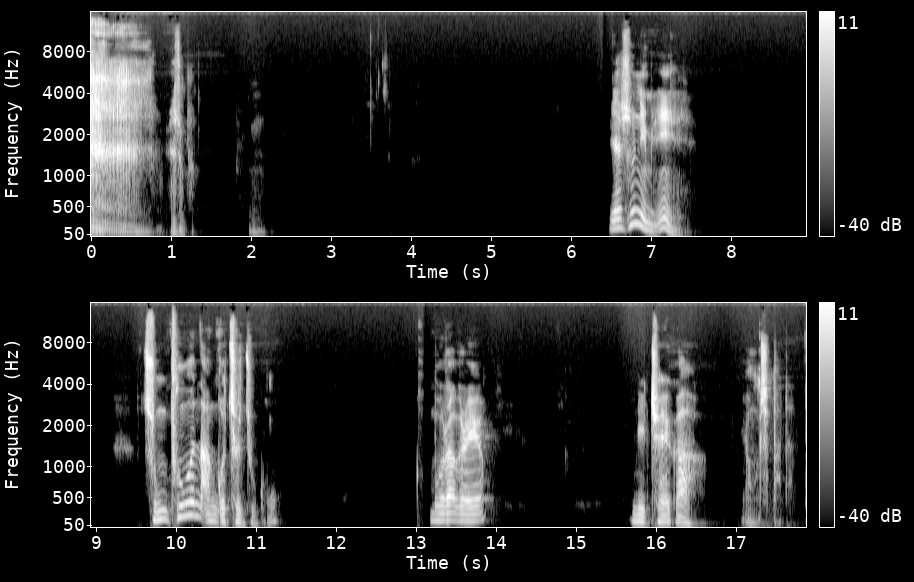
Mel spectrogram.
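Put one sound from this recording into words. An elderly man speaks with animation into a headset microphone, with pauses between phrases.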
